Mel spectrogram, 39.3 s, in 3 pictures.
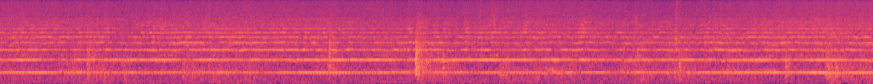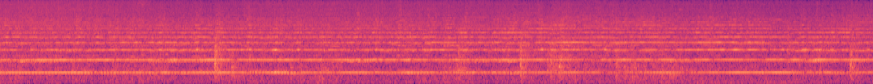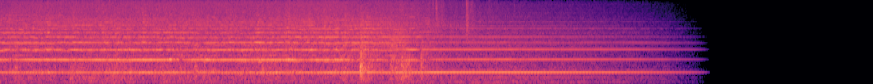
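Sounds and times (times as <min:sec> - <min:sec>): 
distant warning siren: 0:00.0 - 0:36.8.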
